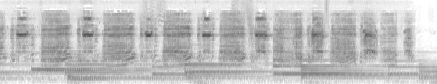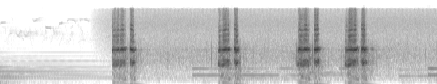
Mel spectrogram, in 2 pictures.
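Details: Frog croaking in short, harsh, rasping bursts, single and paired, roughly once a second in the second half, after several seconds of tonal background music that continues beneath the calls.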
